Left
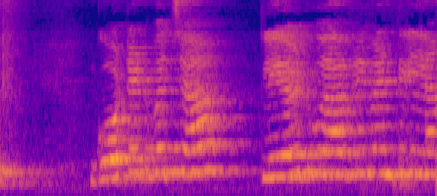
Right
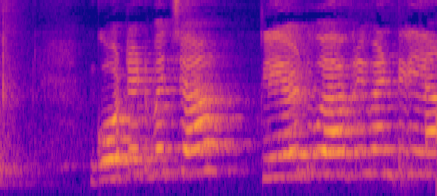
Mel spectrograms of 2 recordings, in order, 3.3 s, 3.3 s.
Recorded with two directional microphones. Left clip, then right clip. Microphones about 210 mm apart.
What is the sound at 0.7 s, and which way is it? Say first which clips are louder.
A woman's voice: right 1 dB; 45° right (ahead or behind).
